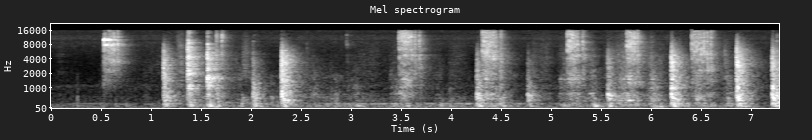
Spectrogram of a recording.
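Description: A torque wrench ratchets in quick clicking bursts while bolts are tightened during a Dodge Ram 1500 transmission rebuild, with repeated close, sharp ratchet strokes separated by short pauses.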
